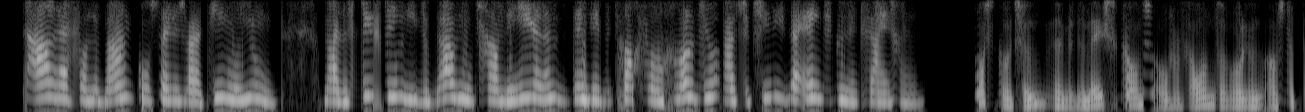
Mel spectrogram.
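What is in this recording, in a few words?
TWELP 400 bps Vocoder, Dutch speech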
